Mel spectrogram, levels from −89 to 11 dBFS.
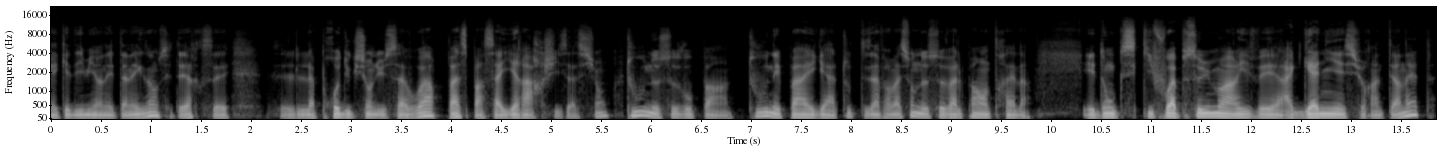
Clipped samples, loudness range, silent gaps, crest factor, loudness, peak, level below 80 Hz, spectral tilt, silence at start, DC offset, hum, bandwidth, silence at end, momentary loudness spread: under 0.1%; 5 LU; none; 20 dB; -27 LUFS; -6 dBFS; -46 dBFS; -7.5 dB/octave; 0 s; under 0.1%; none; 12 kHz; 0.2 s; 12 LU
